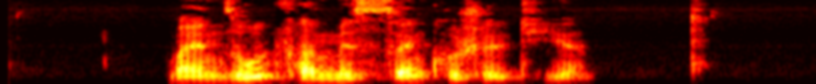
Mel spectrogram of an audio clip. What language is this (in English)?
German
